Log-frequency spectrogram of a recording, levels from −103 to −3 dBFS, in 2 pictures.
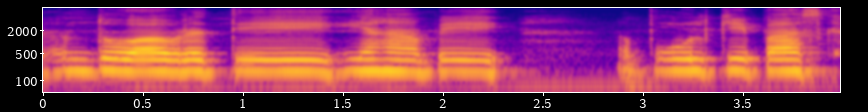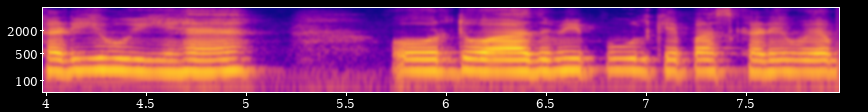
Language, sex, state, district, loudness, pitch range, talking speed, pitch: Hindi, female, Uttar Pradesh, Lalitpur, -18 LUFS, 175-185 Hz, 145 wpm, 180 Hz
